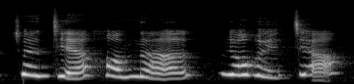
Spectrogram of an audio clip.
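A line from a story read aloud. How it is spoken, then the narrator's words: Crying. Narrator (Chinese): 哭着说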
